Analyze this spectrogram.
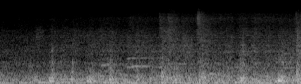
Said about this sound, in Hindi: Delhi railway station पे train आके रुकती है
